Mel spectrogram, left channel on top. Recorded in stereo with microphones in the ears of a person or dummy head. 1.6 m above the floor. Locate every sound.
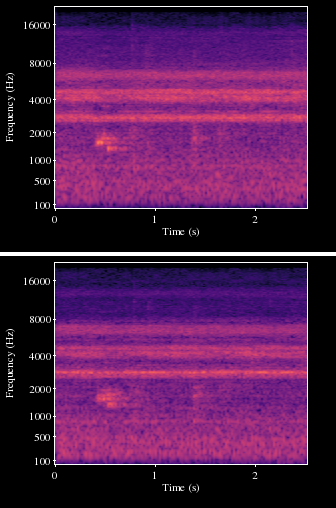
0.0 s an insect: 70° left (ahead or behind), 1.0 m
